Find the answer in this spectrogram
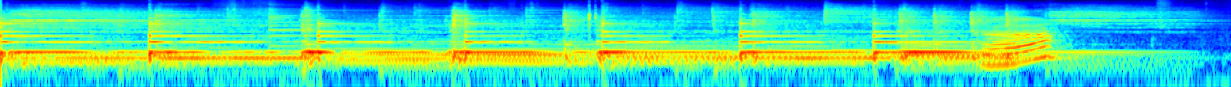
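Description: Violin strings plucked pizzicato, struck together about every three-quarters of a second so that the same few notes ring on. Near the end a note slides upward in pitch, and the sound then fades out.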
